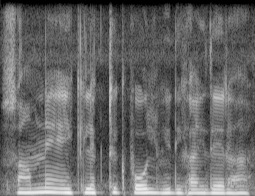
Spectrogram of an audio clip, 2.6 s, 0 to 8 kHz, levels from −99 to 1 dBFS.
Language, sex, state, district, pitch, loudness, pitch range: Hindi, male, Arunachal Pradesh, Lower Dibang Valley, 150 Hz, -13 LUFS, 145-155 Hz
